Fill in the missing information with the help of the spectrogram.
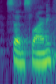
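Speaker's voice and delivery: usual speaking voice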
